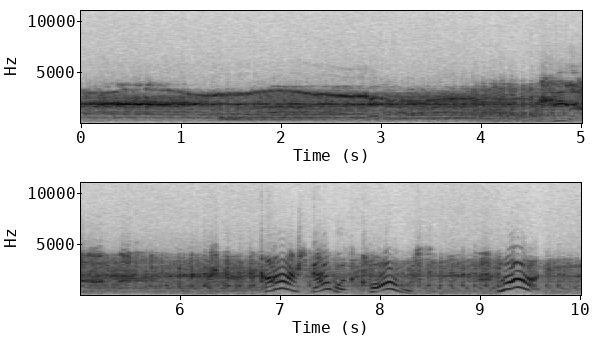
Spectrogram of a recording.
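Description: Cartoon soundtrack: a steady, dense bed of music with wavering held tones, joined from about seven seconds in by a run of short pitched whoops that each rise and fall.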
